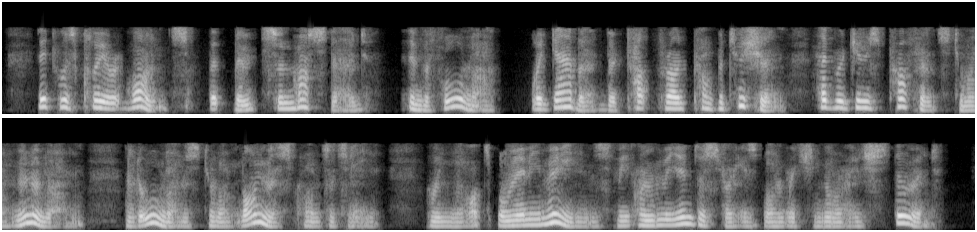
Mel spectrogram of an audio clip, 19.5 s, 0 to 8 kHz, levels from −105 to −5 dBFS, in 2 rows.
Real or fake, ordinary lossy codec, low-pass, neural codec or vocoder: fake; AAC, 16 kbps; 7.2 kHz; autoencoder, 22.05 kHz, a latent of 192 numbers a frame, VITS, trained on one speaker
